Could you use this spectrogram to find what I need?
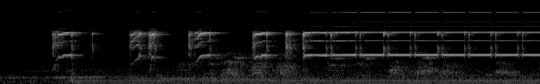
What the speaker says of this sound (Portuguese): o ritmo do bip sonoro ele é um pouco mais lento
